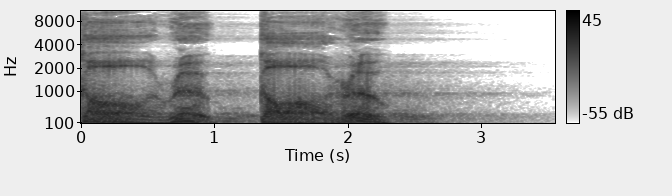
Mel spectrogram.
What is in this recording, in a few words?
Male Ancient Play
